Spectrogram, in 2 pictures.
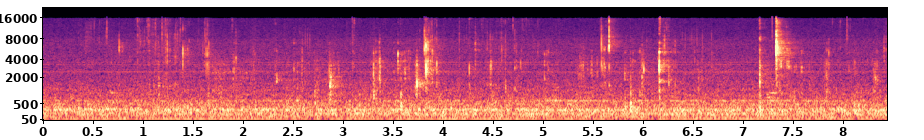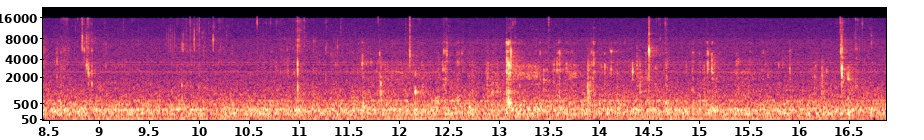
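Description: Eating a sauced buffalo chicken wing: faint chewing with scattered short wet smacks and clicks, the loudest about seven seconds in.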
